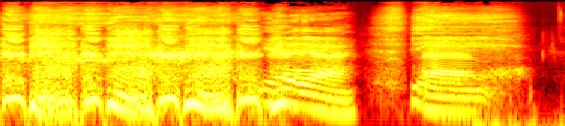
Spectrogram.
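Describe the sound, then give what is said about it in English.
A voice imitates the heavy, rasping breathing of a masked villain, the way kids do while drinking from a water bottle: one long voiced breath, a brief pause, then a shorter one. “Mine is when they make Darth Vader sounds when they're drinking from the water bottle. You know, when kids breathe,”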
